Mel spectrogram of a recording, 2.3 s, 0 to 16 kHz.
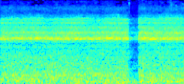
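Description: Roaring jet engine with afterburners on a 1950s aircraft in Kerbal Space Program, a loud, steady broadband rumble holding throughout with one brief dip near the end.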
